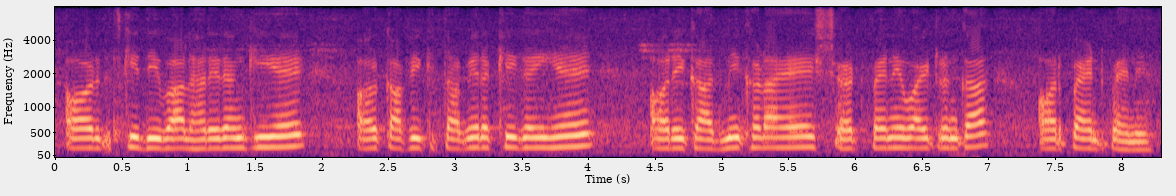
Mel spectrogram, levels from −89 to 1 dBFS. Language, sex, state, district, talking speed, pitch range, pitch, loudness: Hindi, female, Maharashtra, Washim, 190 wpm, 185-205 Hz, 195 Hz, -13 LUFS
